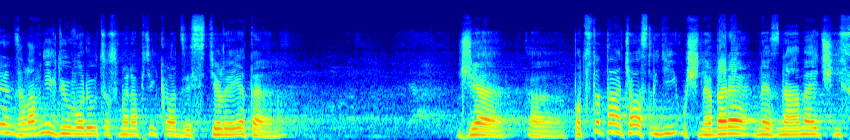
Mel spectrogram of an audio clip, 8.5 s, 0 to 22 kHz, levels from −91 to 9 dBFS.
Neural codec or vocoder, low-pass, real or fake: none; 14.4 kHz; real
